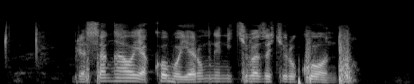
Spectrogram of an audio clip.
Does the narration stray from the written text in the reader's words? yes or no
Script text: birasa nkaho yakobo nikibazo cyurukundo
yes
